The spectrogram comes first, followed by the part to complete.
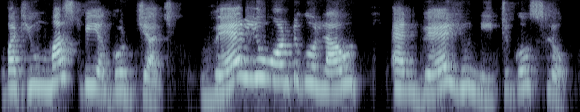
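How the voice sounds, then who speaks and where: With a high-pitched, fairly bright tone and big swings in pitch, she delivers an unhurried voice training lesson. The Indian-accented pageant and personal development trainer explains each step and demonstrates, speaking right to the learner. Dull lo-fi audio with faint background noise.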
